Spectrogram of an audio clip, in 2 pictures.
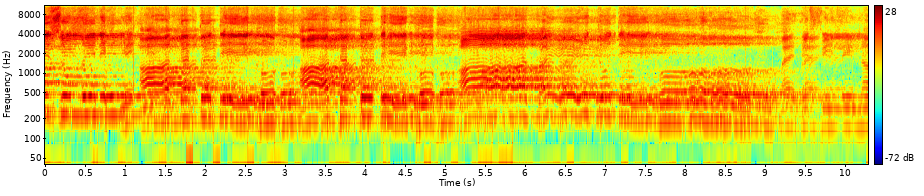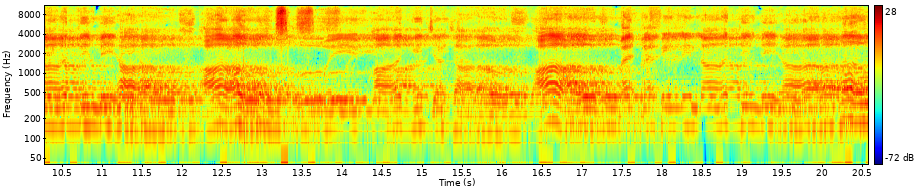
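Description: A man singing an Urdu naat solo without instruments, holding long melismatic notes with a wavering vibrato over a low steady drone. The singing grows a little softer from about nine seconds in.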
